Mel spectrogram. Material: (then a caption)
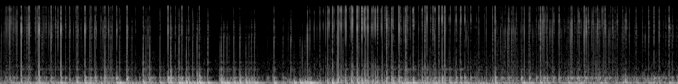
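Metal mesh. Long acrylic nails from both hands scratch across the hollow metal mesh grille of a Blue Yeti microphone. The result is a dense, continuous run of rapid scraping strokes with a heavy, rumbling low-end boom and thin, bright crackle on top.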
